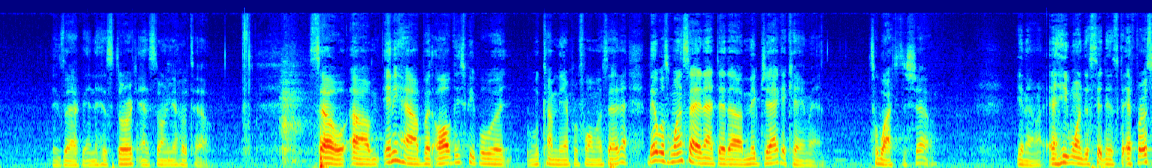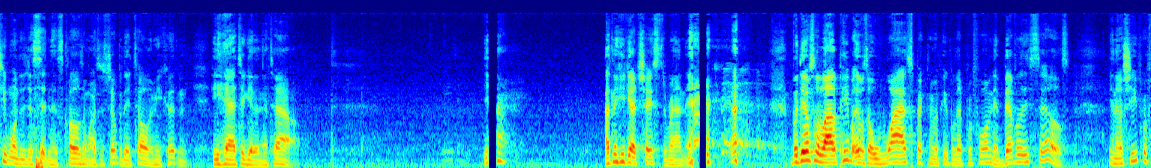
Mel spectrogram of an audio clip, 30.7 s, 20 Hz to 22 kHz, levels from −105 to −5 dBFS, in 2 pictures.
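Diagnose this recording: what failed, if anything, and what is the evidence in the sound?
The codec stage failed, with AAC frame loss and muting. The sound drops to silence from 21.87 to 22.01 s and again from 24.69 to 24.80 s, gaps of about 128 ms and 107 ms, lengths that fit runs of six and five frames of roughly 21 ms each. The decoder zeroed the missing spectra, and the overlapping windows fade the audio out and back in, so both holes have soft edges. A buffer underrun or hard cut would leave abrupt edges.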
